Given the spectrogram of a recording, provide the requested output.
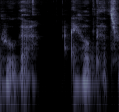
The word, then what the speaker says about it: hygge: So, I have But the whole idea of huga, it's spelled h y g. Um, but it's a Danish word and the pronunciation according to the book is H O O G A. So I'm saying huga.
